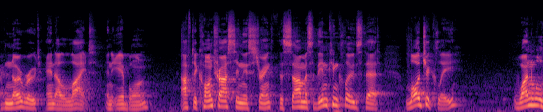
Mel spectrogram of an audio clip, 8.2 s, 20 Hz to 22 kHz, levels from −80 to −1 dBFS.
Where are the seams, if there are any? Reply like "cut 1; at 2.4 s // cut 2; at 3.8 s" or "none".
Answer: cut 1; at 2.6 s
